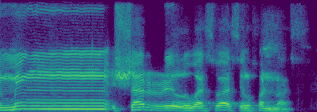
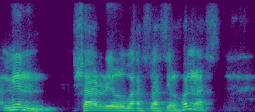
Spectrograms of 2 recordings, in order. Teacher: cara membacanya itu adalah dengan menggunakan dengung dan ditahan minimal ya tiga harkat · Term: ikhfa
